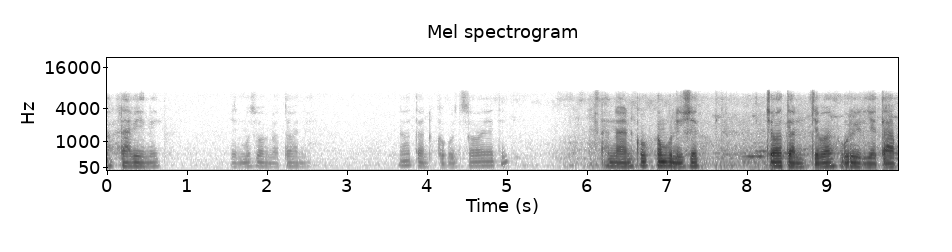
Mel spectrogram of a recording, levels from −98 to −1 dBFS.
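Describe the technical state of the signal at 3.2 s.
At 3.2 s the signal carries AMR wideband (HD Voice) codec damage, present throughout the clip rather than at that moment alone. The sound points to a rate near 8.85 kbit/s, one of the codec's two lowest, where the pulse-driven vocal tract model has too few bits to track the voice faithfully. Speech comes out rough and raspy, and above 6.4 kHz only shaped noise stands in for detail, with nothing at all beyond 7.6 kHz.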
